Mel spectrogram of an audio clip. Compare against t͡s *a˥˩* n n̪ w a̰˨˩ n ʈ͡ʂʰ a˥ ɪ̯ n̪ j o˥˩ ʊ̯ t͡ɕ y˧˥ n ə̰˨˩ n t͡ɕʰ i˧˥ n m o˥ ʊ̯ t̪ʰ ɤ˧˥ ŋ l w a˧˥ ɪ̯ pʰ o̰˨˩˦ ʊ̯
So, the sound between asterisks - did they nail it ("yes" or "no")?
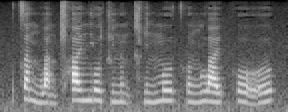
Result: yes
